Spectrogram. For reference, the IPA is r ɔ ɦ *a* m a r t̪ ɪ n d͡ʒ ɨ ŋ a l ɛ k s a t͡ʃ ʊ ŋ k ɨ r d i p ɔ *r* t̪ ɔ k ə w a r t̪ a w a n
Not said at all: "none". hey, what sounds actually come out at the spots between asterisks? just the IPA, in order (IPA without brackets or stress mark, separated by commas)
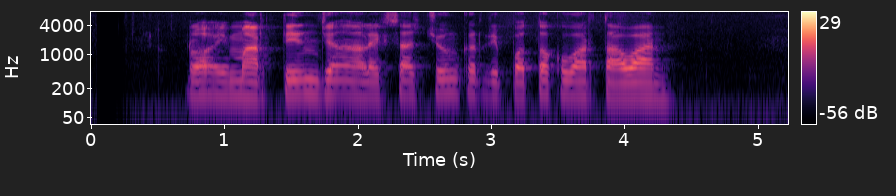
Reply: i, none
